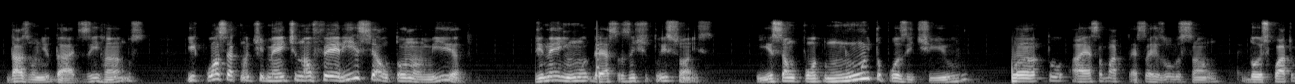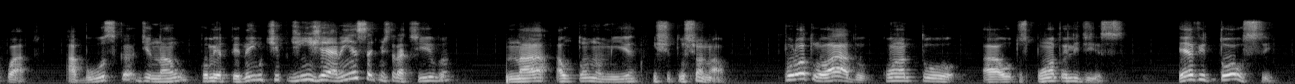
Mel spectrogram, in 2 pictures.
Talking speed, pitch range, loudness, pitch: 115 wpm, 115-170 Hz, -18 LUFS, 145 Hz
